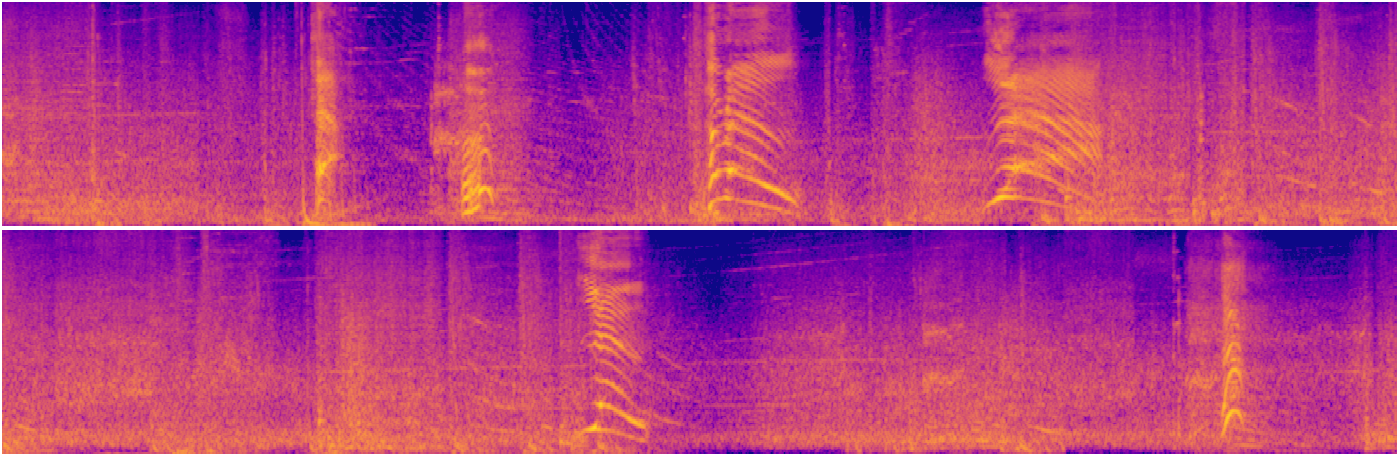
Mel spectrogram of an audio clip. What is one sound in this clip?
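A racing kart engine whines steadily at high speed.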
